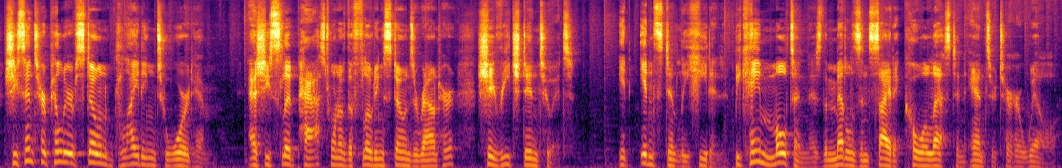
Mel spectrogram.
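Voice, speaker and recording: Audio drama narrator: husky, lively intonation, measured dramatic delivery, faint music underneath. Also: medium pitch. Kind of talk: scripted dramatic story narration.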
